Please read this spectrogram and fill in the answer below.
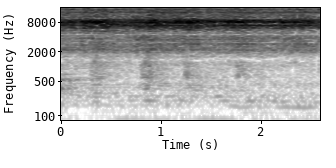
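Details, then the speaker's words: Novatec D042SB rear hub, new on a customer's bike, freehub sticking: dry rhythmic internal scraping while pedalling, stopping at some positions; traced to a manufacturing defect. "Ó, pessoal, repara aí no barulho, ó. Barulho interno dentro do free"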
